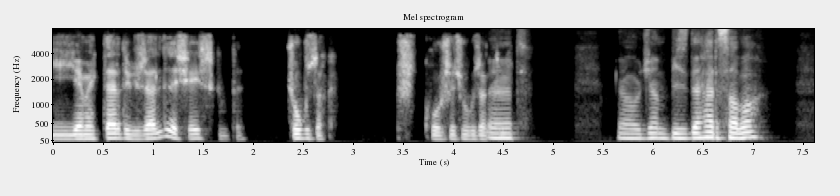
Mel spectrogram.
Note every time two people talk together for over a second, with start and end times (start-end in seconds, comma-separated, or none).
none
